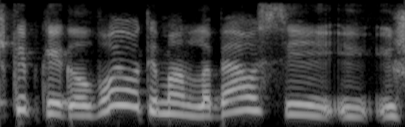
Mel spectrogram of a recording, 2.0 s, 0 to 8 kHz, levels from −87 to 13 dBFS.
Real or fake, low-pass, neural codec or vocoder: real; 7.2 kHz; none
